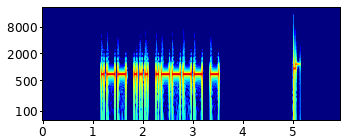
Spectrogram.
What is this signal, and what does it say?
Morse code, heard as a keyed tone, about 21 wpm, 700 Hz. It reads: WS1T
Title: USA Call Signs - 4 Characters - 3x Character Spacing - 22wpm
